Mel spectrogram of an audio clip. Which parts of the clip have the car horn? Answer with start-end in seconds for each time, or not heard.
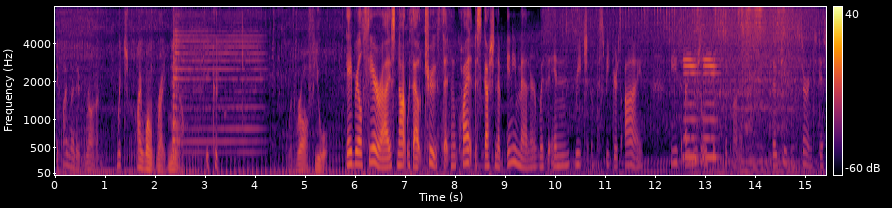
2.3-4.2, 12.5-13.3.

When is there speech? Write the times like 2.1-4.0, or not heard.
0.0-3.2, 4.7-15.3.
